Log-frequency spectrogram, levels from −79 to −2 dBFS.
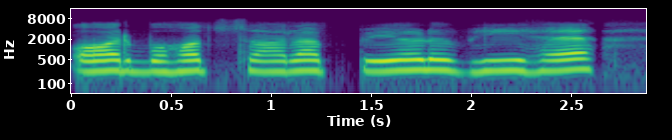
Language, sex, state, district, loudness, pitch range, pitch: Hindi, male, Jharkhand, Deoghar, -16 LUFS, 235-245 Hz, 240 Hz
